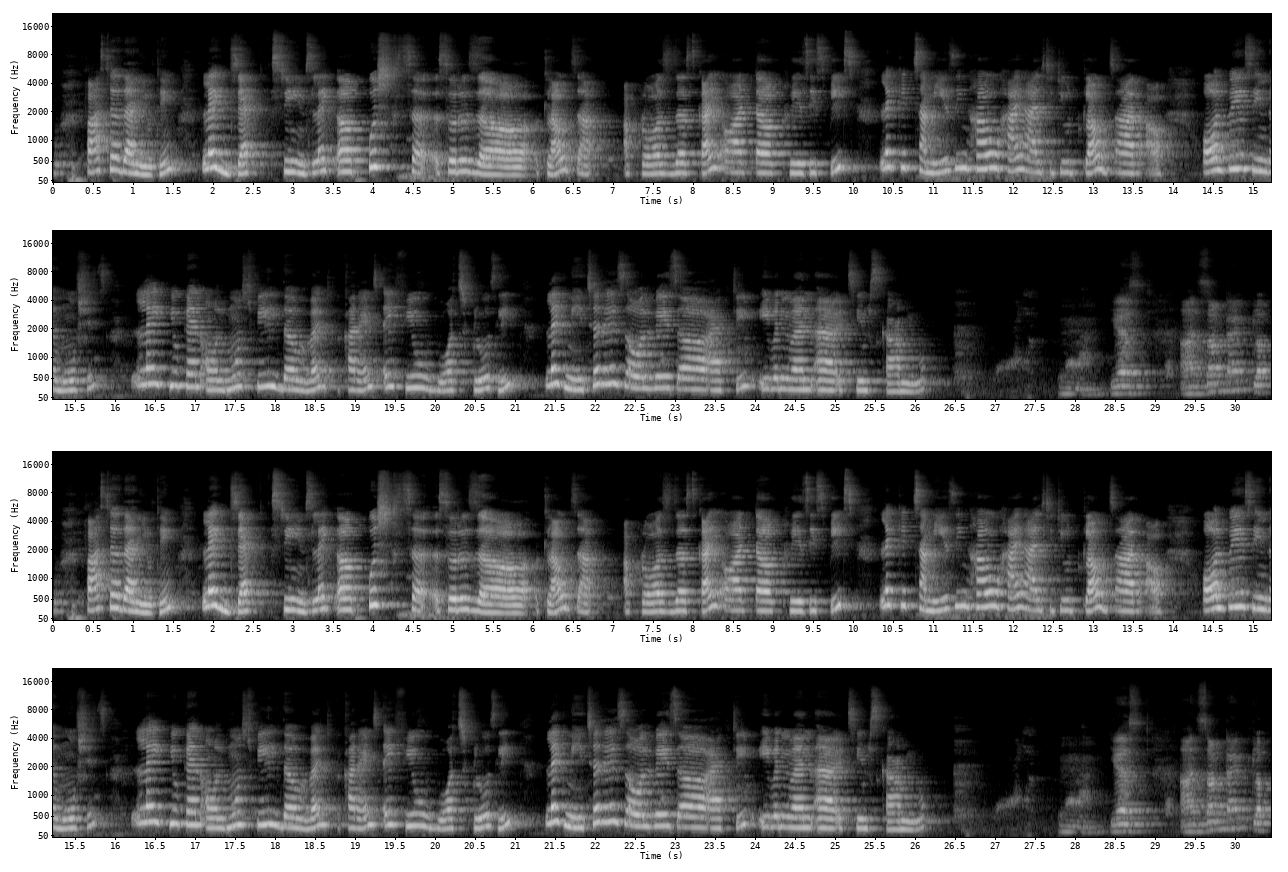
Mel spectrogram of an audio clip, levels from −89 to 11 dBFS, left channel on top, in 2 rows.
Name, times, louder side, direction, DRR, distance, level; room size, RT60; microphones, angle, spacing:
voice 1, 0.0-6.8 7.1-15.8 16.2-21.0 21.4-26.1 27.9-28.2, right 1 dB, 5° right, 6 dB, 0.3 m, -20 dB
voice 2, 27.8-30.3, right 2 dB, 40° right, 1 dB, 2.1 m, -33 dB
9.9 x 6.5 x 3.5 m, 0.93 s
head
